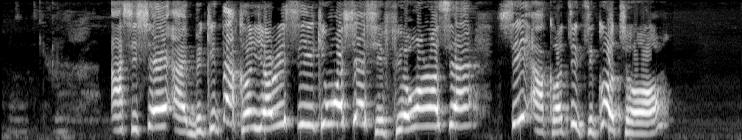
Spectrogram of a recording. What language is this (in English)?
Yoruba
